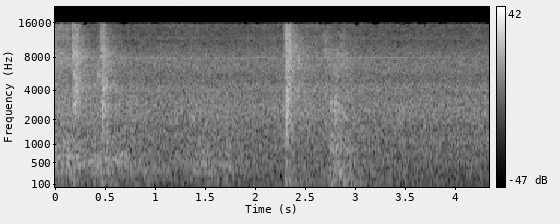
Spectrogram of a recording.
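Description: Steady hum of running machinery, with one sharp click a little over halfway through.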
